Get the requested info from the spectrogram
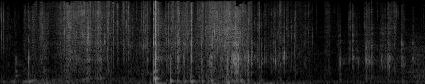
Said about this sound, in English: Now, what I'm going to ask you to do is take the tissue paper and put it over one end of the paper towel tube. Uh-huh. And then affix it to the end of the tube by putting the rubber band around it.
